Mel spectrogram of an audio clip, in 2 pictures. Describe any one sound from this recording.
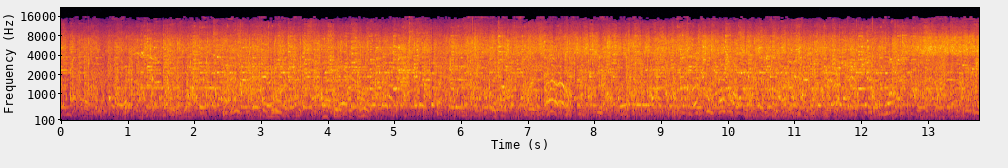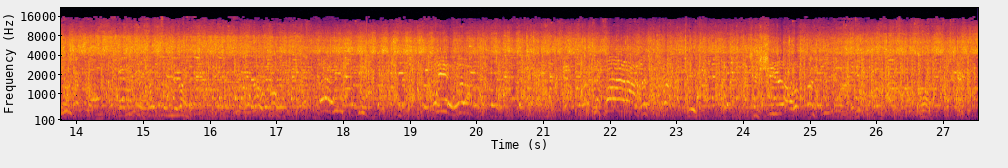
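Many feet run on a paved road.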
